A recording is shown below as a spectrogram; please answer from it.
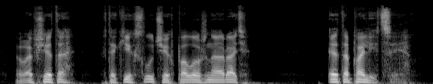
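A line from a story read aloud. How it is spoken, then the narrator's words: Tired reproach. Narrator (Russian): устало упрекнул капитан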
